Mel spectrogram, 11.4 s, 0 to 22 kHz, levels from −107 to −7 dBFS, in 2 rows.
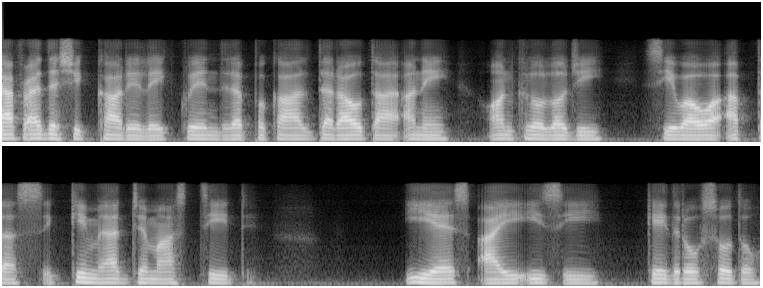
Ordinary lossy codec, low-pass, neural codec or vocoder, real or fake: none; 7.2 kHz; codec, 16 kHz, 0.2 kbps, FocalCodec; fake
